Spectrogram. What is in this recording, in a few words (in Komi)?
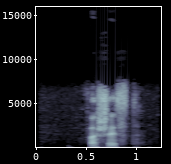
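"фашист", Komi, male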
